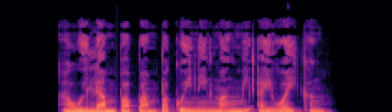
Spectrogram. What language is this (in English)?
Chiquián Ancash Quechua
